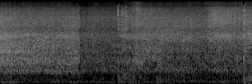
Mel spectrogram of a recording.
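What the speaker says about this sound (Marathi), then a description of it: "ह्या शेंगा आपण तेलामध्ये चांगल्या परतून घ्यायच्या आहेत" Drumstick pods fry in hot oil with turmeric and red chilli powder over a high gas flame, giving a steady, close sizzle and hiss with no voices.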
